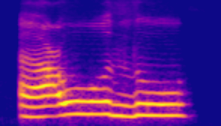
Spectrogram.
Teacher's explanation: pengucapan makhraj zu itu ujung lidah kita ditempelkan pada ujung gigi tengah atas kita. Nah, jadi ini ujung lidah, ini gigi kita tempelkan.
